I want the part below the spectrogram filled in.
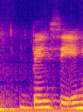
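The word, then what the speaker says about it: Marc E. Bassy: So it's Marky Bassey? – Bassey. He made us say his name like a dozen times.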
